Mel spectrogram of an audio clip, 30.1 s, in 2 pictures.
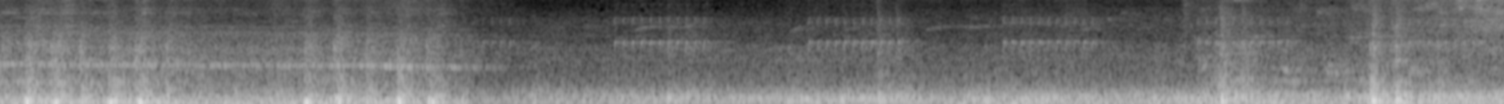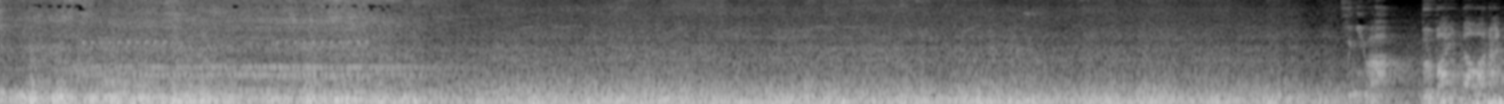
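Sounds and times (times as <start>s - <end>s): train low hum: 0.0s - 30.0s
train rumbling: 0.0s - 30.0s.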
